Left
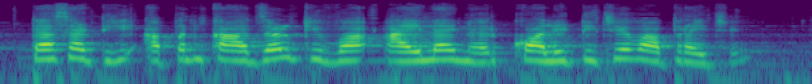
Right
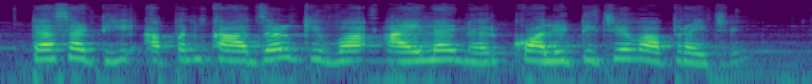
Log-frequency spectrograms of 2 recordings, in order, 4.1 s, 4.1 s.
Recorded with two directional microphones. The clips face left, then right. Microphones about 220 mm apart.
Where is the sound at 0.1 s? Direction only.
40° left (ahead or behind).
